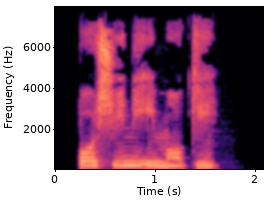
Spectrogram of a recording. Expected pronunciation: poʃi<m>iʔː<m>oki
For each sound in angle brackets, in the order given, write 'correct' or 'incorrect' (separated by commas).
incorrect, correct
